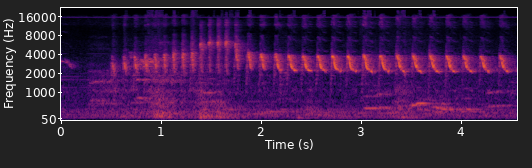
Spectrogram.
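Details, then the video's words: Sooty-headed bulbul used as a therapy recording for birds: a single steady train of bright, high chattering notes, roughly three per second, briefly rising higher near the start, over quiet low rumble. "terapi burung kapas tembak"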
